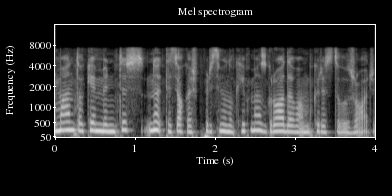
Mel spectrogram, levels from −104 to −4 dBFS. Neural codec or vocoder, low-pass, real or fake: none; 7.2 kHz; real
